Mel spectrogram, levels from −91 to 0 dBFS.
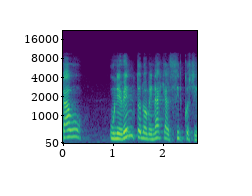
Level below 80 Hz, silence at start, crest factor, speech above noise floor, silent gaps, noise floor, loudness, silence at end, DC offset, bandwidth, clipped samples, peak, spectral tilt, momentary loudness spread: -64 dBFS; 0 s; 18 dB; 38 dB; none; -59 dBFS; -21 LUFS; 0 s; under 0.1%; 9.4 kHz; under 0.1%; -4 dBFS; -5.5 dB/octave; 13 LU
